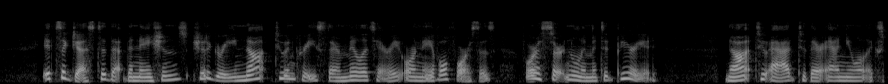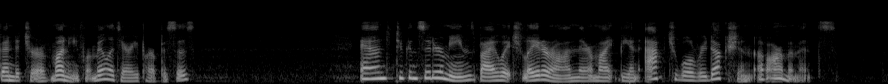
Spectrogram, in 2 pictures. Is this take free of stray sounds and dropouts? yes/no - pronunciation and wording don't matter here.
yes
